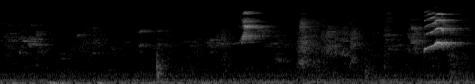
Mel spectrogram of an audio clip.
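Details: Rainbow lorikeet playing while recovering from an injury over ten days. It gives three short, harsh, rasping screeches, spaced about a second apart with the last one loudest, over a quiet background of faint rustling.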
